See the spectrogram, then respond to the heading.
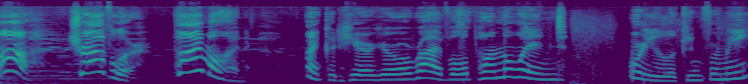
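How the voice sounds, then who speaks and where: Faint music plays behind a female-sounding put-on character voice with a playful tone, moving at a moderate pace with long, frequent pauses. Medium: video game. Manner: light, lilting, playful.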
